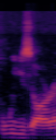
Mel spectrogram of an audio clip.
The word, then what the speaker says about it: Huizar: Elias, and I believe the last name is pronounced Huizar, and I stand willing to be corrected if anybody wants to correct me on that. I believe it's Huizar.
